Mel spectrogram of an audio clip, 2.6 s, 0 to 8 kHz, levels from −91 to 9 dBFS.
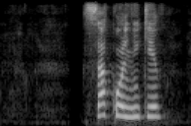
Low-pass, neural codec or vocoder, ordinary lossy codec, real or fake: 7.2 kHz; codec, 16 kHz, 4.8 kbps, FACodec; Opus, 64 kbps; fake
